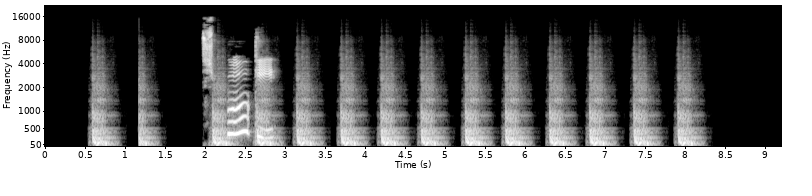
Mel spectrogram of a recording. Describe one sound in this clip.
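Footsteps thud steadily down wooden stairs.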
